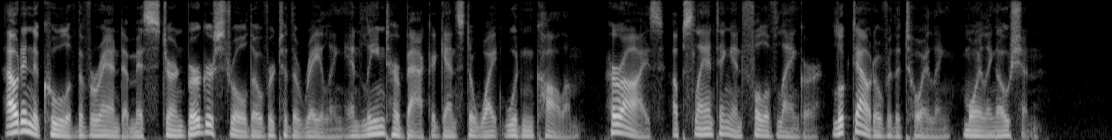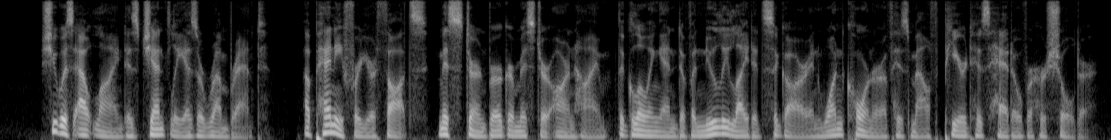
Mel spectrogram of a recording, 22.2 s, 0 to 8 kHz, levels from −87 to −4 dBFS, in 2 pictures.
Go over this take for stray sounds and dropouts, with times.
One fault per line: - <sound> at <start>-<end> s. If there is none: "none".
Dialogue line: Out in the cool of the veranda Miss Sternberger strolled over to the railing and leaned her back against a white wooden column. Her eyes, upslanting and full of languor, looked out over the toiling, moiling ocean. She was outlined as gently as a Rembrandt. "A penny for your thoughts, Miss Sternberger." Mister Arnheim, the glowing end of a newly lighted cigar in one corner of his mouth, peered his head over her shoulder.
none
